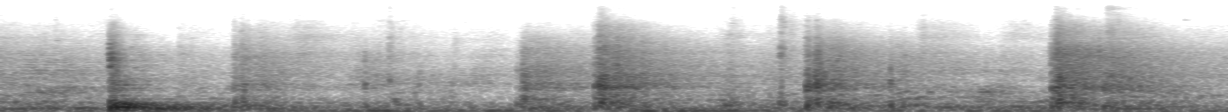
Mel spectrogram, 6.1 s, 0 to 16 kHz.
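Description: Padel ball thuds against the glass wall during a P100 tournament match, a handful of sharp knocks spaced about a second apart, mid-distance, with crowd and court noise around them.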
